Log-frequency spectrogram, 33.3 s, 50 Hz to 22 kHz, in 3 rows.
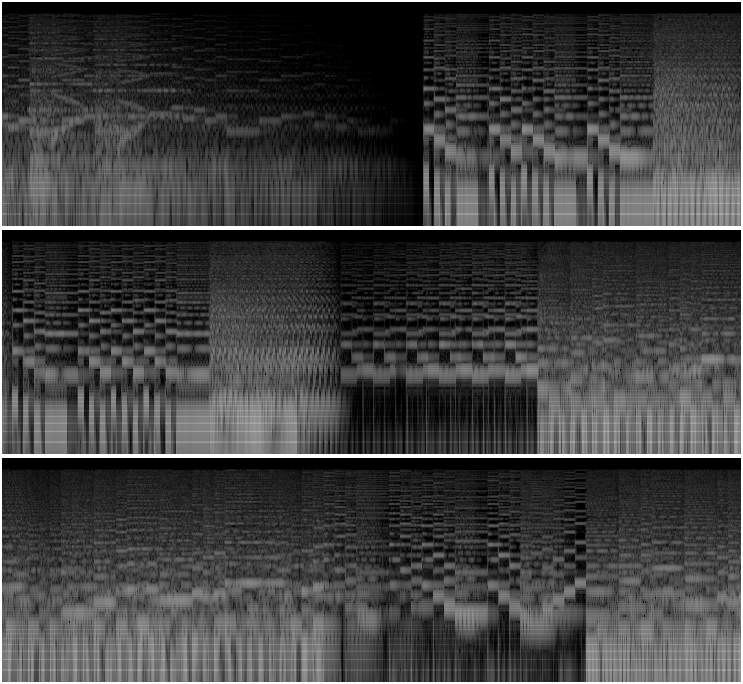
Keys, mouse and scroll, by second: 0.7 right click, 0.7 scroll up 1, 1.2-1.9 scroll up 3, 1.9 x, 4.2 alt+right click, 8.4 ctrl+z, 9.8 ctrl+z, 11.7 ctrl+r, 14.4 click, 16.4 ctrl+r, 21.0 click, 23.3 right click, 25.6 x, 30.4 middle click, 33.0 shift+right click.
